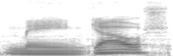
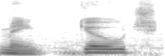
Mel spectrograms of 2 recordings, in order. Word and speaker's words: main gauche: active will trigger mastery main gauche main goat i mean there's so many different ways i've been told that this can be pronounced it's our mastery where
